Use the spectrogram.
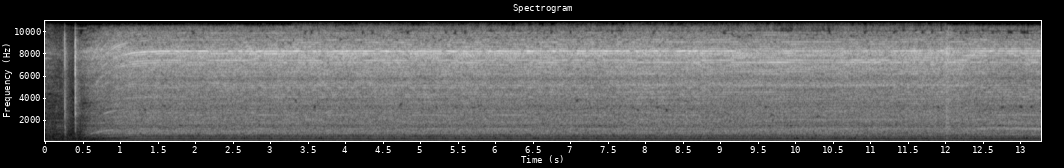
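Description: A hot-air dryer blows over a painted truck cutout wreath, switching on with a click and then running as a constant loud whooshing hum for over ten seconds, close and uninterrupted.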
